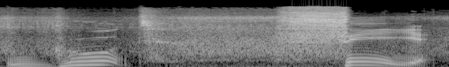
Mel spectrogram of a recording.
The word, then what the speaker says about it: Guzzi: It's pronounced Guzzi. Or if you're an American, you know, just say however you want to, because we're Americans, that's what we do.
